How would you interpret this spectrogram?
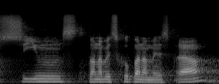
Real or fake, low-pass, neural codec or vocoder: fake; 10.8 kHz; codec, 24 kHz, 0.5 kbps, DualCodec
